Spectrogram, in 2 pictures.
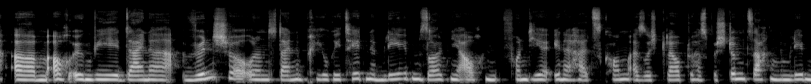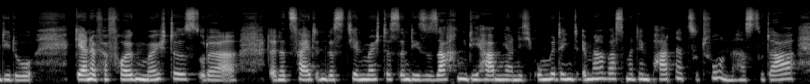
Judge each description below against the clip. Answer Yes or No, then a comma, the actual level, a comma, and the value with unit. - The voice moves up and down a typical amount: No, narrow, 1.8 semitones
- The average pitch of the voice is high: Yes, high, 220 Hz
